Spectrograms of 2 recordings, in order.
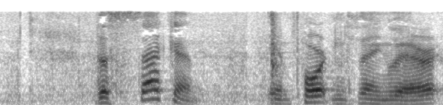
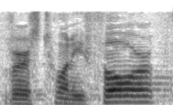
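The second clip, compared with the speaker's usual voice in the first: ordinary talk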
